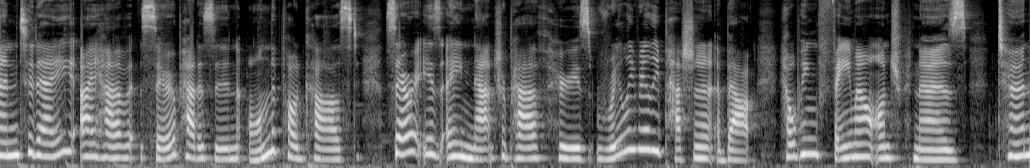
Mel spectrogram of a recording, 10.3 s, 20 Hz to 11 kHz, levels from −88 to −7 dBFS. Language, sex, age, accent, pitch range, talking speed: English, female, 20-39, Australian, 205-270 Hz, 135 wpm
